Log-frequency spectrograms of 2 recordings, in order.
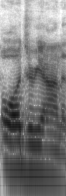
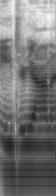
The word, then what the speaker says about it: Audriana: And you got to pronounce it Audriana. It's not Adriana, it's Audriana. Yeah, I'm getting some nice rye spice there.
